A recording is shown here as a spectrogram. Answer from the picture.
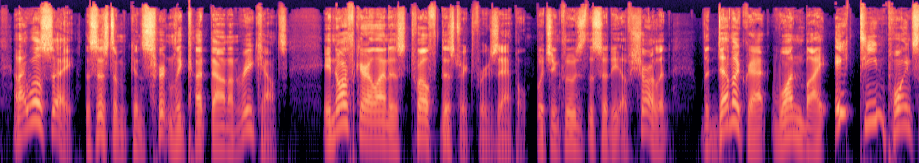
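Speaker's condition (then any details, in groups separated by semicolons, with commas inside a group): No condition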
